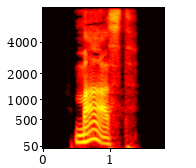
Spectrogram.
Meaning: second-person singular/plural preterite of messen
- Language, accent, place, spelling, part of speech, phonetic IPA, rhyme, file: German, Germany, Berlin, maßt, verb, [maːst], -aːst, De-maßt.ogg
